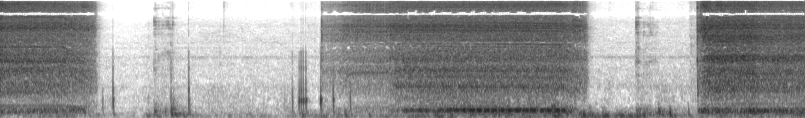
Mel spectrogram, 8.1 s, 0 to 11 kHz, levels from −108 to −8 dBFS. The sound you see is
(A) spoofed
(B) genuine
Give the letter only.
B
